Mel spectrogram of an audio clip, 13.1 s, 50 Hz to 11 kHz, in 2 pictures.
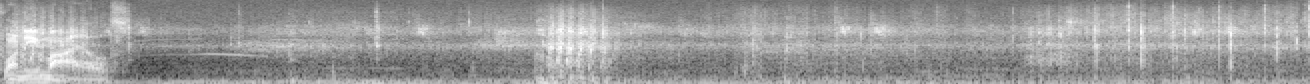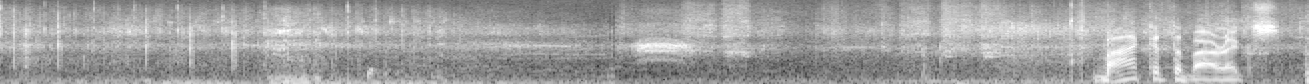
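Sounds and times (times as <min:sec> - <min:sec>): hooves knocking on hard ground: 0:01.2 - 0:09.3.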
